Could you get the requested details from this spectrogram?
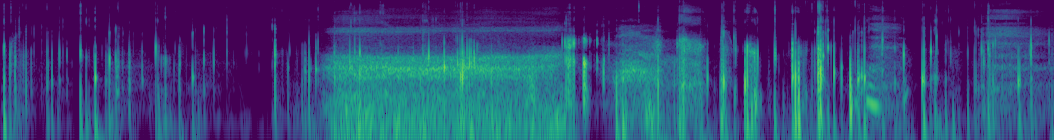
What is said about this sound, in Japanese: お耳に熱い吐息を吐くと、お耳がゾクゾクしますよね。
